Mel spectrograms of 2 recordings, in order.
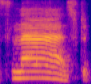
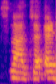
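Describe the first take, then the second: First: The ending is joined into one syllable. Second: The ending is said as a separate syllable. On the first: The speaker calls it right. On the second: The speaker calls it wrong. "ऐसे नहीं"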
